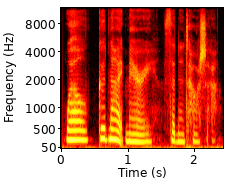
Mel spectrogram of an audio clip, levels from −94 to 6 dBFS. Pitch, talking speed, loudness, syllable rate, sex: 205 Hz, 150 wpm, -17 LUFS, 4.5 syllables/s, female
